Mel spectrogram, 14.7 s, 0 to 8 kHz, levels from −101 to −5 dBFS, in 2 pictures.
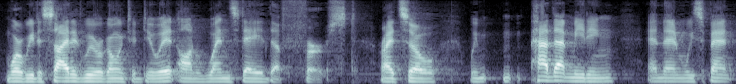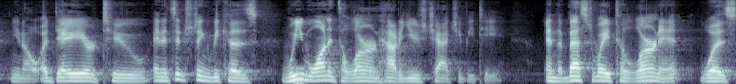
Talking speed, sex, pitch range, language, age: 200 wpm, male, 110-130 Hz, English, 20-39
